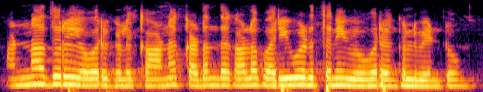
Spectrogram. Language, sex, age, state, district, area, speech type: Tamil, female, 18-30, Tamil Nadu, Tiruvarur, rural, read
